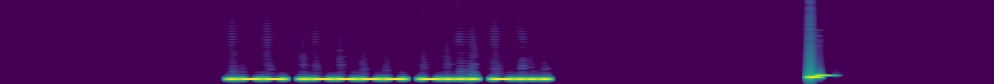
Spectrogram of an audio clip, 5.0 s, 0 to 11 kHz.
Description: Morse code, heard as a keyed tone, about 40 wpm, 700 Hz. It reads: W1BB
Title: USA Call Signs - 4 Characters - 6x Character Spacing - 40wpm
